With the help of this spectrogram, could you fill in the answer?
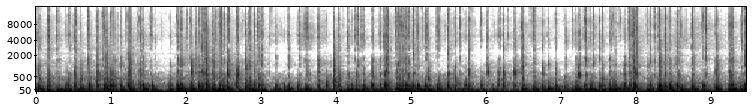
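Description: Fingertips of both hands type rapidly on the black chiclet keyboard of a Lenovo Legion 5 laptop, pressing its low-profile plastic keys. The result is a steady stream of quick, soft, muted taps that are mostly low and thuddy and die away almost instantly.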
